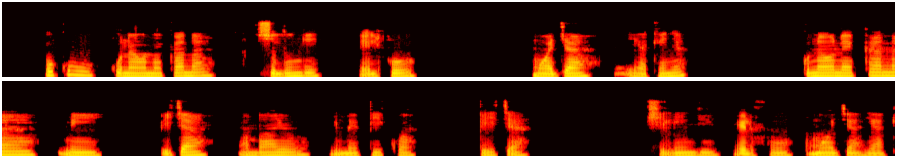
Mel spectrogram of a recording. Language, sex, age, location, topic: Swahili, male, 25-35, Nakuru, finance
